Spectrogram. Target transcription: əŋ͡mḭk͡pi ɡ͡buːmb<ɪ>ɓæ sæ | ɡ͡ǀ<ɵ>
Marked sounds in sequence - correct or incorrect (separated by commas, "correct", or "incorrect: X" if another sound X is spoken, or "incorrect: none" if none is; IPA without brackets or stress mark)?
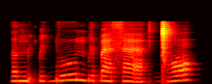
correct, incorrect: ɔ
